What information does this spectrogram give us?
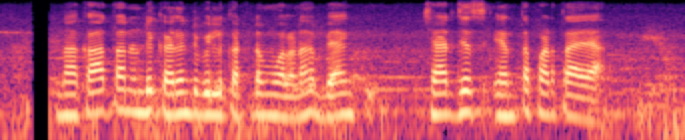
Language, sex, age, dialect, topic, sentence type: Telugu, male, 25-30, Central/Coastal, banking, question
